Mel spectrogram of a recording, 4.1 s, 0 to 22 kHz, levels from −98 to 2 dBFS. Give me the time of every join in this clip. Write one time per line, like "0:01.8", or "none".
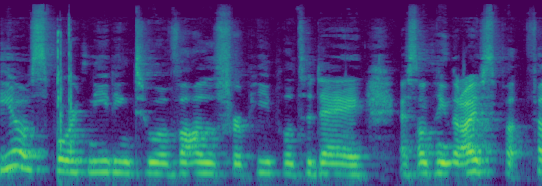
none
